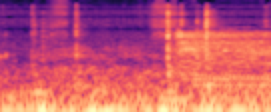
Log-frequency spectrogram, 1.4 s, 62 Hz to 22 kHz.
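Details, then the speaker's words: MacBook Pro 15" A1707 (2016–2017) powered on after swollen-battery replacement with a new battery; fans on, brief click, then soft sustained startup chime; normal startup chime. "Okay, you heard the chime."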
